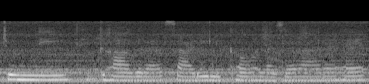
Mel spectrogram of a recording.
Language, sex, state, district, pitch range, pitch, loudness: Hindi, female, Chhattisgarh, Raipur, 180-205 Hz, 185 Hz, -17 LUFS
